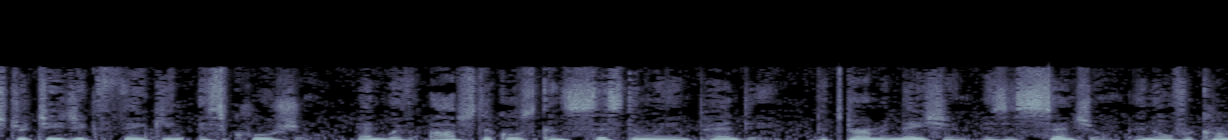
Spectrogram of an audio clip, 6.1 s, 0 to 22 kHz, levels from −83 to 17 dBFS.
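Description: A speech recording carrying three kinds of damage. Overdone noise removal runs throughout: the background is pushed down and breaks up into twinkling specks, and quieter parts of the voice are pulled down with the noise estimate. That is unlike a simple gate, which would cut whole stretches rather than flickering individual frequency bands. Over the same span the voice is rough and grainy, with noise filling the gaps between harmonics and a synthetic-sounding top band. This is likely low-delay AAC compression (AAC-ELD), whose short frames smear pitch detail, at a rate that fits about 32 kbps. It differs from the denoiser's watery flicker by its steady graininess. Right after "with obstacles consistently impending", from 4.19 to 4.24 s, AAC frame loss with muting leaves a soft-edged hole, faded out and back in, which fits about 40 ms of lost frames rather than a hard dropout.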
